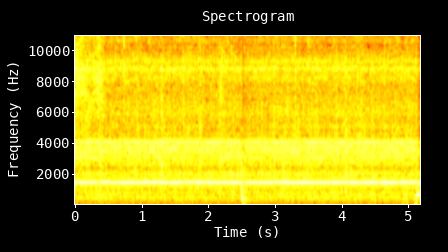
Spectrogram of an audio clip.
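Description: Machine cutting through a metal test bar in a workshop, a steady loud mechanical hum with a sustained whine throughout.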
